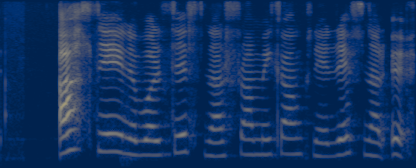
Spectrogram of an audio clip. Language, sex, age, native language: Icelandic, female, 11, Icelandic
